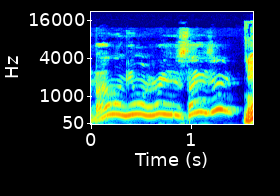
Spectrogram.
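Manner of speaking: can't believe he missed out on free shakes; amazed disbelief. Real, not acted. Hearing about the free milkshakes.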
